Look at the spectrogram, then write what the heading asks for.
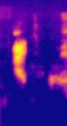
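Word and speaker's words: Itoi: So, the fact that like it toy doesn't want there to be another one toy.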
